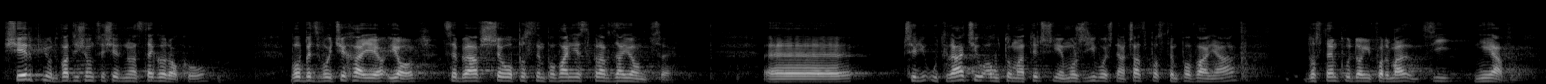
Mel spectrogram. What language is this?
Polish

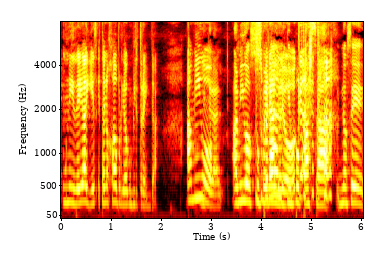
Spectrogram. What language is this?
Spanish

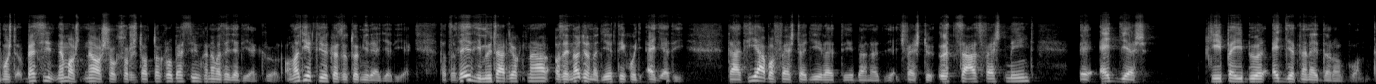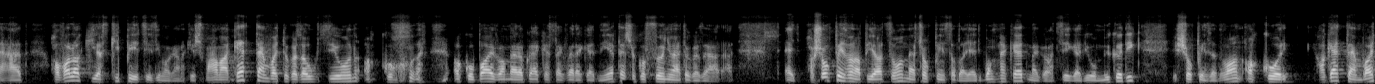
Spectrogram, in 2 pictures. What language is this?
Hungarian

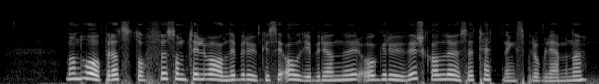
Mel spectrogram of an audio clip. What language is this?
Norwegian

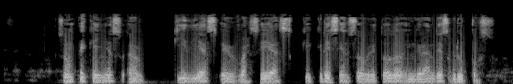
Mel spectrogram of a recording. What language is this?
Spanish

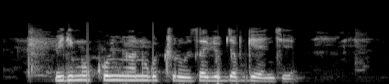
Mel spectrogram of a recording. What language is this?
Kinyarwanda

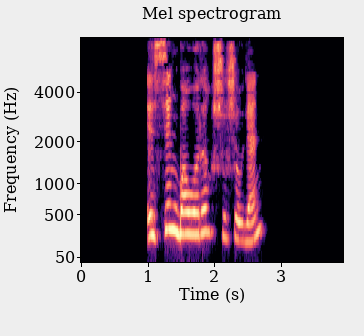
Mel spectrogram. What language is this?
Bashkir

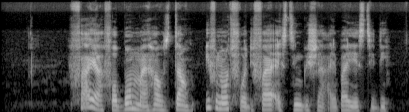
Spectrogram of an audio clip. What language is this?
Nigerian Pidgin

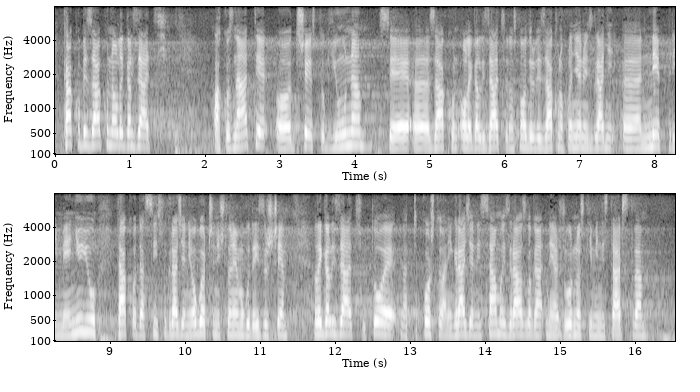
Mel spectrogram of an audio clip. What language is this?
Serbian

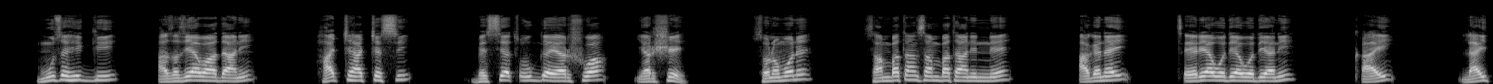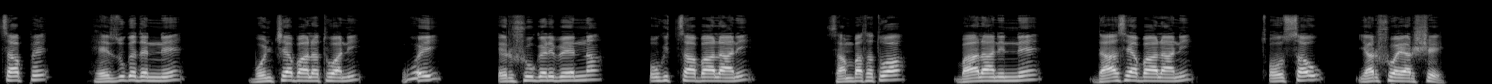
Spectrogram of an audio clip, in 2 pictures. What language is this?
Dawro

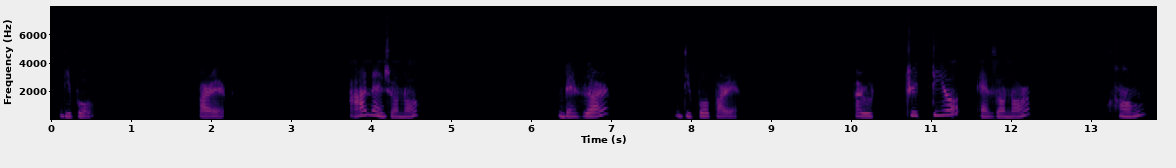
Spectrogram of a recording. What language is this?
Assamese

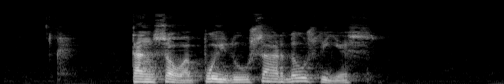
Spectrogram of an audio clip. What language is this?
Galician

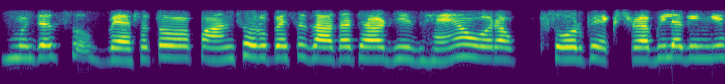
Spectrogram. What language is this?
Urdu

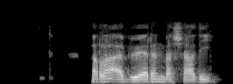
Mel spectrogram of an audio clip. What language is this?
Central Kurdish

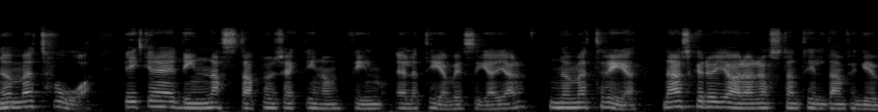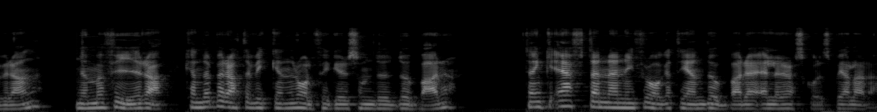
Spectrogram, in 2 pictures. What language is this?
Swedish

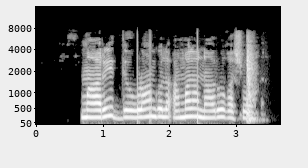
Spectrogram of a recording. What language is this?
Pashto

